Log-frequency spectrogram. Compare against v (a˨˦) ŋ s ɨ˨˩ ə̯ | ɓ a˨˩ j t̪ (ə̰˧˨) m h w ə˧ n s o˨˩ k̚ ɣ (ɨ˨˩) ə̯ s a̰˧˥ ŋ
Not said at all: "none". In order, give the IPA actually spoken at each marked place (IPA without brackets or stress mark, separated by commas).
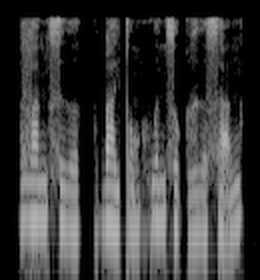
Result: a˧, ɔ̰˧˨, ɨ˨˩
